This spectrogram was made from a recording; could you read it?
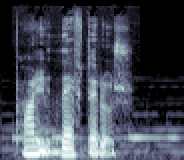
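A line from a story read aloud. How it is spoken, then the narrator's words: Sweaty murmur. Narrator (Greek): μουρμουρίζει ο Πέτρος ιδρωμένος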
